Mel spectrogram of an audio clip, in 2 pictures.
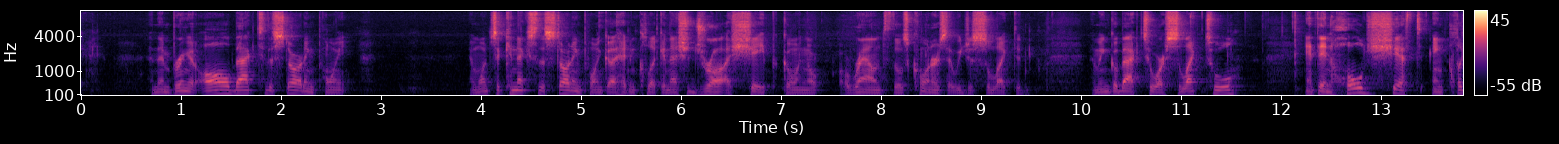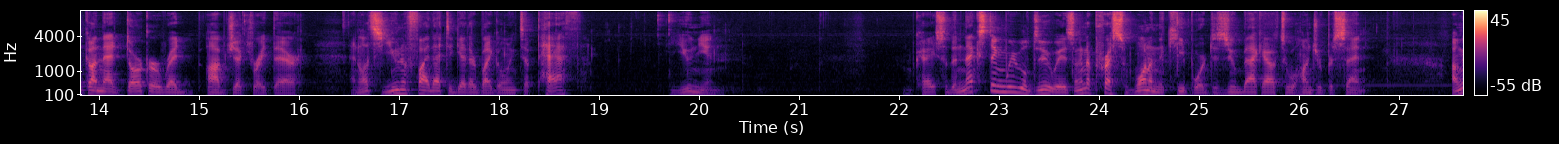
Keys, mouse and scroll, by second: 5.3 click, 11.0 click, 15.4 shift+click, 18.5 click, 19.7 click, 25.0 1.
